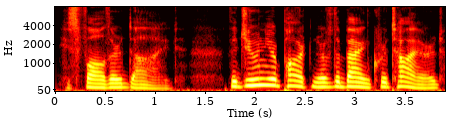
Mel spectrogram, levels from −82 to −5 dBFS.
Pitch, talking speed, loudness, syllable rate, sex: 150 Hz, 155 wpm, -17 LUFS, 4.6 syllables/s, male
